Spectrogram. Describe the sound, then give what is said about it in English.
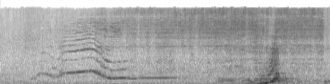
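A humpback whale moans in long, gliding tones, first a wavering rising-and-falling cry, then a sharp upward sweep, over a steady low underwater rumble. “Humpback whale vocalizations can be heard across entire oceans.”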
